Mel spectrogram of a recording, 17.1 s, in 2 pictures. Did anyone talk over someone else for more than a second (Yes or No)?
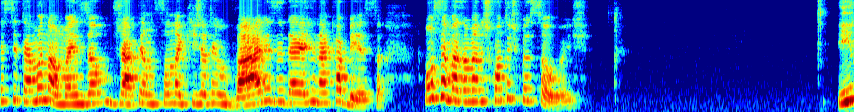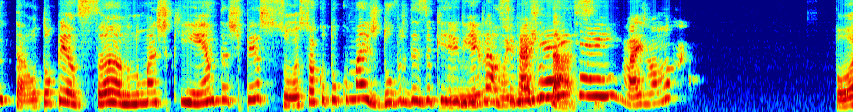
Yes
